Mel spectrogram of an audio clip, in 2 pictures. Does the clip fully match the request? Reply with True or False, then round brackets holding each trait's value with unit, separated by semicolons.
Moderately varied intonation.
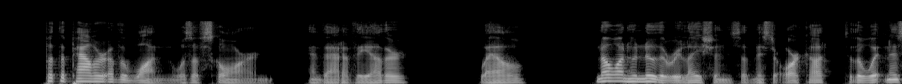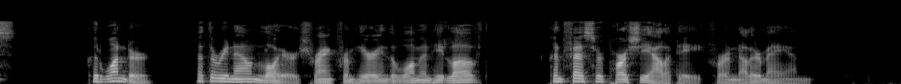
False (7.1 semitones)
